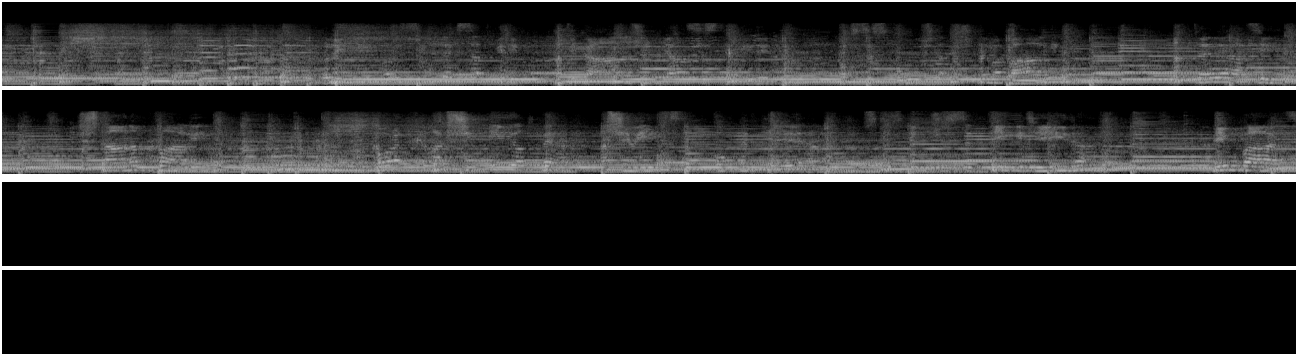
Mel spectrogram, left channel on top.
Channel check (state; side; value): silent; right; digital silence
